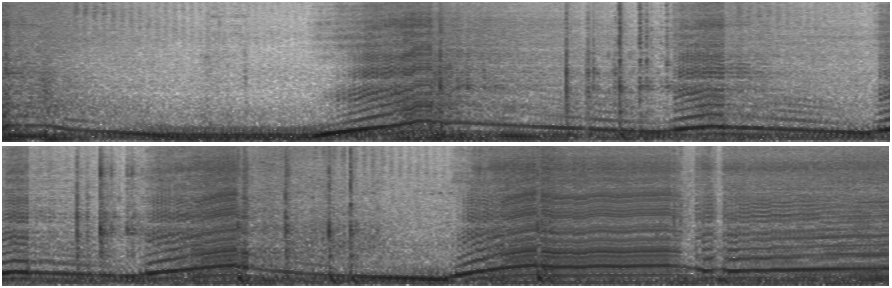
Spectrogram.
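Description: A car engine revs up and down repeatedly as it shifts through gears.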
